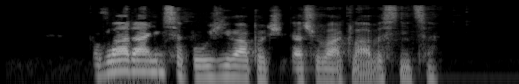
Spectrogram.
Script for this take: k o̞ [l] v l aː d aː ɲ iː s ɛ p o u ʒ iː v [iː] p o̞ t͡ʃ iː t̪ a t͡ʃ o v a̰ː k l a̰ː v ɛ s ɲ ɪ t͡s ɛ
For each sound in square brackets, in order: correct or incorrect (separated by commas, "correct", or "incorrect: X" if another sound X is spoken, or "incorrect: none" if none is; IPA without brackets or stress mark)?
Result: incorrect: none, incorrect: aː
